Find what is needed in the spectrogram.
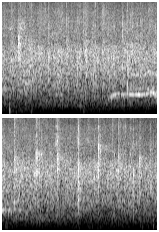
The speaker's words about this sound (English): Come on, clap your hands right now unto the Lord. Aplauda sus manos al Señor.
